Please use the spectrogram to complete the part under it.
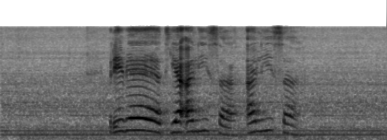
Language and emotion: Russian, positive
